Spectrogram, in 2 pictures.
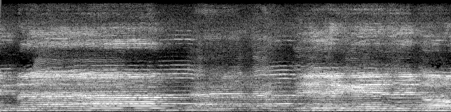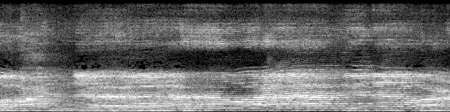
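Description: Islamic devotional chanting: a voice line held in long, drawn-out melodic notes, with short breaks between phrases.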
